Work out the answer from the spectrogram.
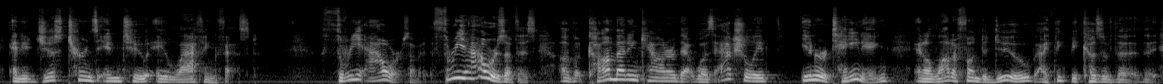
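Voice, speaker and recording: This is a casual storytelling vlog from a host who runs games as a dungeon master. His voice sits at medium pitch with a slightly mellow quality, and he meanders, jokes at his own expense, and repeats phrases for emphasis.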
